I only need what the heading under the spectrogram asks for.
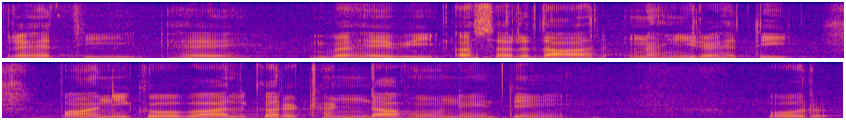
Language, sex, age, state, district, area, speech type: Hindi, male, 18-30, Madhya Pradesh, Hoshangabad, rural, spontaneous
